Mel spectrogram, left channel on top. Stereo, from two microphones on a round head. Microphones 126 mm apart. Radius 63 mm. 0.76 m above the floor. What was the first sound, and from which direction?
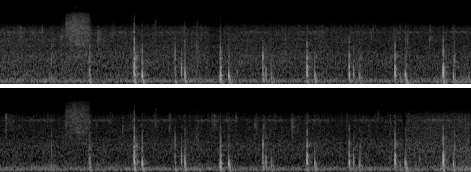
Footsteps, 25° left (ahead or behind).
